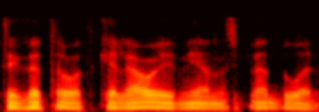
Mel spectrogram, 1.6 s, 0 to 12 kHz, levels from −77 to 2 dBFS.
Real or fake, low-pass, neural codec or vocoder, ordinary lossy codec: fake; 7.2 kHz; codec, 16 kHz, 0.8 kbps, ZipCodec; AAC, 48 kbps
